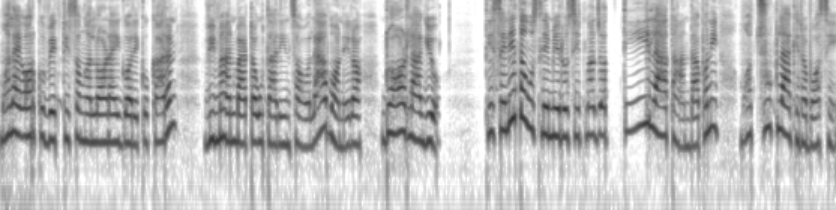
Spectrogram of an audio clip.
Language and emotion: Nepali, fearful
